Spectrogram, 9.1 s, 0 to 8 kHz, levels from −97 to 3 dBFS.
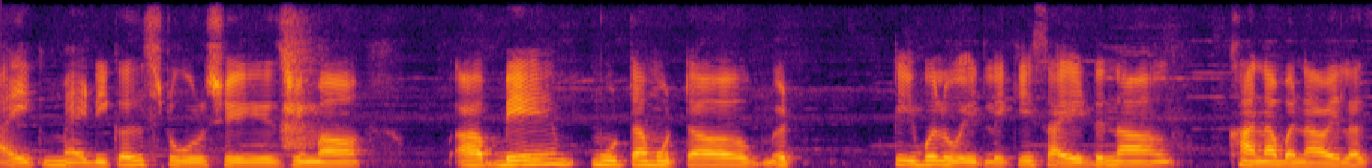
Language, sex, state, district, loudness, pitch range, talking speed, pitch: Gujarati, female, Gujarat, Valsad, -17 LUFS, 170-190 Hz, 120 wpm, 175 Hz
